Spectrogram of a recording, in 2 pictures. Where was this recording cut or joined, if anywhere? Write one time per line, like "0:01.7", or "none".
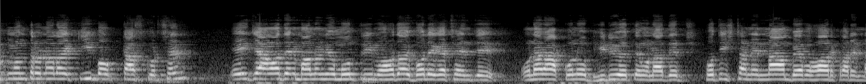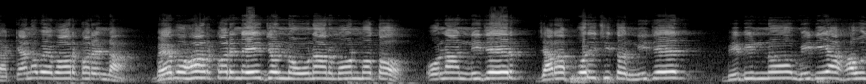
0:06.9
0:10.0
0:12.8
0:13.9

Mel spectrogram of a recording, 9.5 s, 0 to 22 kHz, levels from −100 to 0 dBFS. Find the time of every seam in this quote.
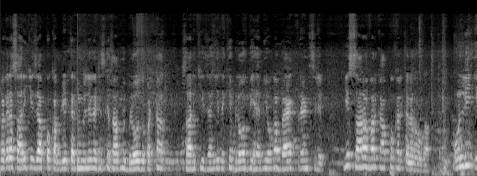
0:01.5
0:08.1

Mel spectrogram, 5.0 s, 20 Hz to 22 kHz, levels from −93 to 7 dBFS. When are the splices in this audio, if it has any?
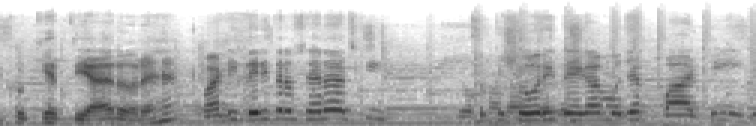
0:01.3

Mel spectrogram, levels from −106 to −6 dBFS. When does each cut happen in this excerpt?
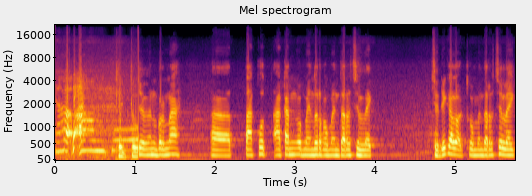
0:01.0

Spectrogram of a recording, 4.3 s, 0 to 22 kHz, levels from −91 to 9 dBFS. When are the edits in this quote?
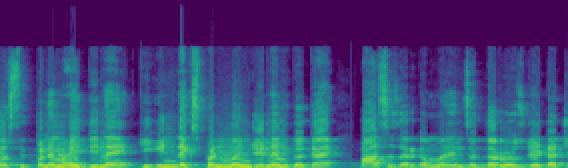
0:02.6

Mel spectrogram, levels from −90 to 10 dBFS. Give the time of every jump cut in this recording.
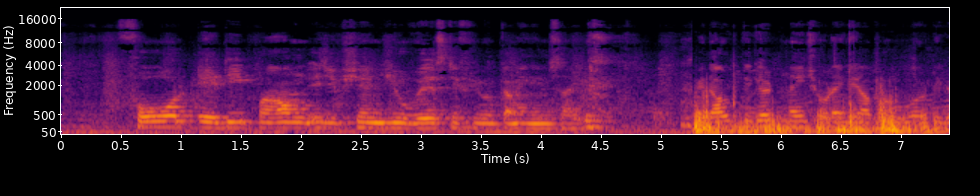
0:05.1

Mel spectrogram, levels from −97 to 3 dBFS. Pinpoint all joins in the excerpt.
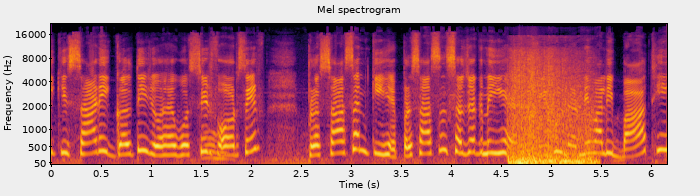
0:04.8

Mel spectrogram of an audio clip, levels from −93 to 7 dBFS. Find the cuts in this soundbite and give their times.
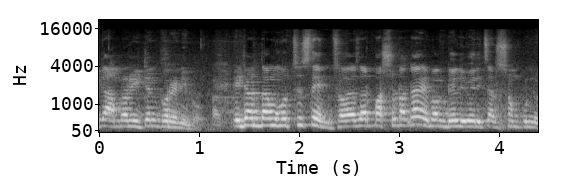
0:01.2

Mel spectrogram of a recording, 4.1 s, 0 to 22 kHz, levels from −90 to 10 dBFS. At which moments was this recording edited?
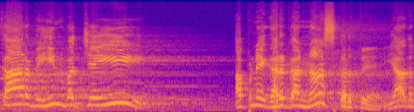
none

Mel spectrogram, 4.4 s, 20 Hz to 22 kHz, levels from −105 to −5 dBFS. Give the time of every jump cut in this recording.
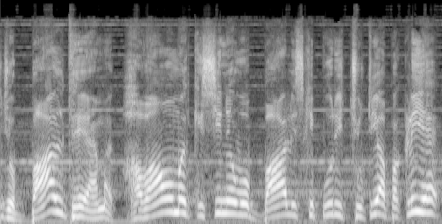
0:01.2

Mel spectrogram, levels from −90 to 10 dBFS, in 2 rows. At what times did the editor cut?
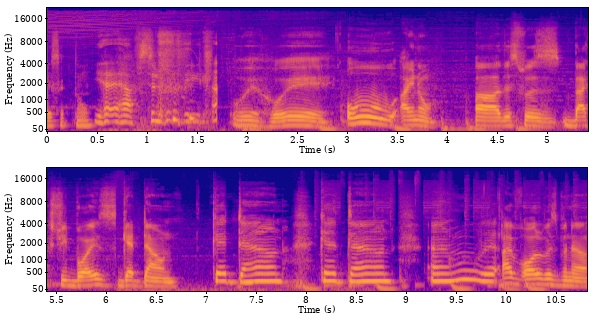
0:01.6
0:06.1

